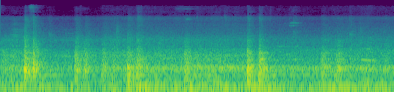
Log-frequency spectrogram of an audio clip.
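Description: Meitetsu electric train heard from inside, a steady low running hum with wheels clicking over rail joints every second or two, some clicks in pairs, as it pulls into a station.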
